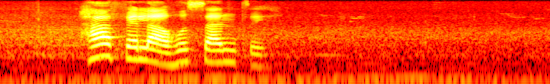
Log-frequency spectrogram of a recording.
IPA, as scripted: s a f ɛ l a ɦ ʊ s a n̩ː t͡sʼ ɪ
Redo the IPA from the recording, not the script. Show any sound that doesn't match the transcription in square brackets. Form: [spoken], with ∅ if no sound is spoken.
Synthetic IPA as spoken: [h] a f ɛ l a ɦ ʊ s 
